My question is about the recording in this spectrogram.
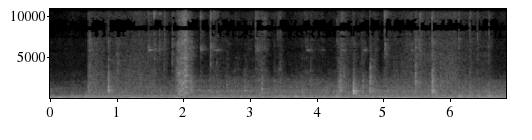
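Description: A zipper on a small fabric pouch being pulled, one quick zip about two seconds in, followed by a few light taps and clicks of small objects being handled.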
